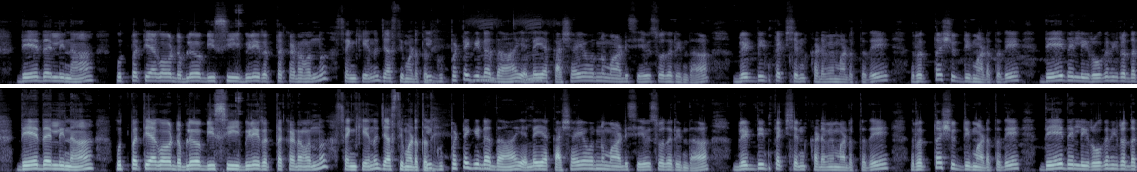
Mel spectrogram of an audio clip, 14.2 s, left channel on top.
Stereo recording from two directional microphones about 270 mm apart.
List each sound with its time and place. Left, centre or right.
0.0 s speech: right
